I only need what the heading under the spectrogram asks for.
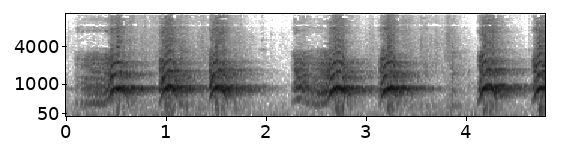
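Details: Bruce, a dog, barks at fish in the water hole, firing loud, clipped barks in quick clusters of two or three with brief gaps between groups.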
